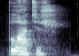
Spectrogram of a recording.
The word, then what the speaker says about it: платишь: je paye, tu payes se dit Платишь. accentué sur la première syllabe.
